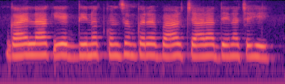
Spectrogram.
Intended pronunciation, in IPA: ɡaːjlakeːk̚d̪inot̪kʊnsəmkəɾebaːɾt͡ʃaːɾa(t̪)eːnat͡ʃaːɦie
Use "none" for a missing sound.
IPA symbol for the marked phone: d̪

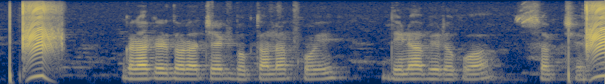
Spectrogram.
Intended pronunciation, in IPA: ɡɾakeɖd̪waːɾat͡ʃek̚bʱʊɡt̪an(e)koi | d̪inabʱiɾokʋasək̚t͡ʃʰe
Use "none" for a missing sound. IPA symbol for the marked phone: a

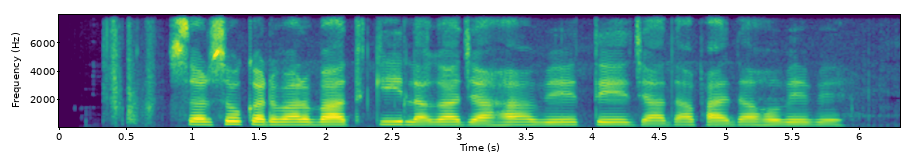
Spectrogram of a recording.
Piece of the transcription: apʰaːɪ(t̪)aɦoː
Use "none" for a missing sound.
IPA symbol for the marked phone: d̪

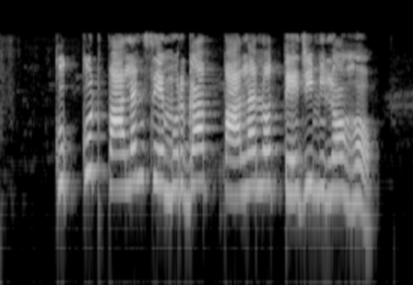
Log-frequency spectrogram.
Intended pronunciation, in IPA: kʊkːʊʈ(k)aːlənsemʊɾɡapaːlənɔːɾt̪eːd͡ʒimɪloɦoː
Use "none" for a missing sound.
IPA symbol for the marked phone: p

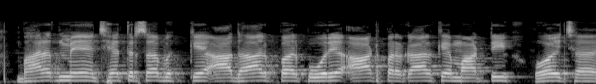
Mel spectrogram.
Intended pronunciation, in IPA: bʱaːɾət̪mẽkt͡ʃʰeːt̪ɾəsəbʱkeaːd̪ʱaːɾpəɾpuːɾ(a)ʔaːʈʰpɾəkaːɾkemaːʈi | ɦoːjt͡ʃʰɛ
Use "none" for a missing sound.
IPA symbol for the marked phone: e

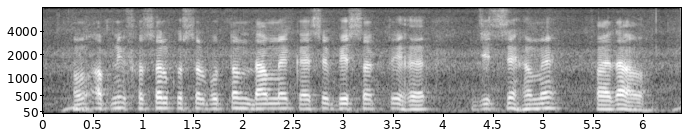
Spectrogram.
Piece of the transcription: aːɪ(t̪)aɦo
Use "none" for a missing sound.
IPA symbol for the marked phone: d̪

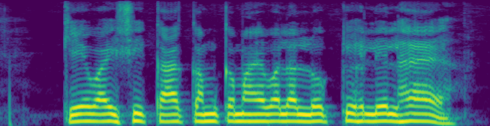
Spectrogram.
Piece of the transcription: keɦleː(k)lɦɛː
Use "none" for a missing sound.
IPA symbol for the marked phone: none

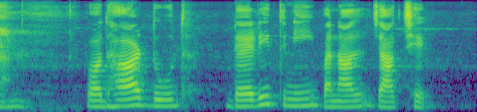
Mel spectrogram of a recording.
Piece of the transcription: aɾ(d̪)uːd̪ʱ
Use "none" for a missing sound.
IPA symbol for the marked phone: d̪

